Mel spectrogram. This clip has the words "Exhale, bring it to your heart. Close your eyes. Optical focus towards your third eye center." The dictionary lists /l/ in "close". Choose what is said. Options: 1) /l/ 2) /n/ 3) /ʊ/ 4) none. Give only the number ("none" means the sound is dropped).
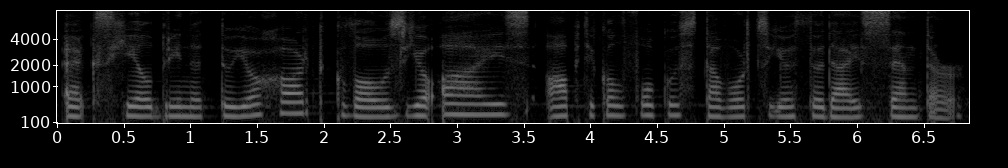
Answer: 1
